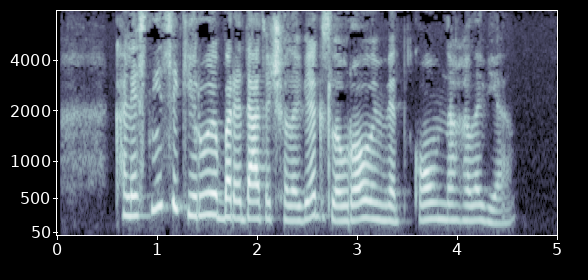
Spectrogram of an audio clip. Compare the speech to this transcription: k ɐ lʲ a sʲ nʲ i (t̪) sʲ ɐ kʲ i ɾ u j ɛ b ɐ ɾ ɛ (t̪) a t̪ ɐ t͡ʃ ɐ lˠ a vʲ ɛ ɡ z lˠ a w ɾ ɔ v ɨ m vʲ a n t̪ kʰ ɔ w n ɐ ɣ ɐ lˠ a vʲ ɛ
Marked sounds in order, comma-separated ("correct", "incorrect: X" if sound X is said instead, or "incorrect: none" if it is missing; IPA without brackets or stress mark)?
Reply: correct, incorrect: d̪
